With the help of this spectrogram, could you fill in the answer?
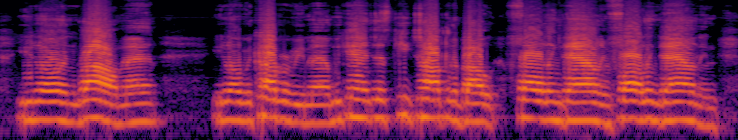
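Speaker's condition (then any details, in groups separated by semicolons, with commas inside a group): No condition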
